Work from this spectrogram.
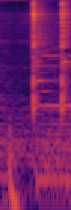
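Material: Steel.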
